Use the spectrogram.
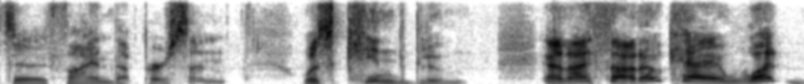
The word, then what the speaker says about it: Kindblom: Yeah, spelled just like it sounds. I say Kindblom, but it's spelled Kindblom.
